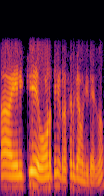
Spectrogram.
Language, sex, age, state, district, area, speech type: Malayalam, male, 45-60, Kerala, Kozhikode, urban, conversation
